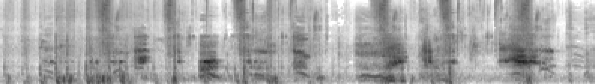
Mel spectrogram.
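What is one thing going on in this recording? A spear strikes flesh with dull thuds.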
